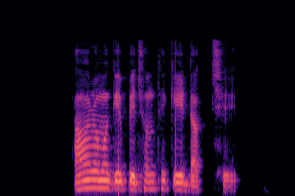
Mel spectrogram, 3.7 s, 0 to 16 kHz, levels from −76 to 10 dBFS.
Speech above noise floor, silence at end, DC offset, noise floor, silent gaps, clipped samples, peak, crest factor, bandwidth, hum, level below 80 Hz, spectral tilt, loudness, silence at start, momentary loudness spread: over 73 dB; 0.75 s; under 0.1%; under -90 dBFS; none; under 0.1%; -4 dBFS; 16 dB; 7.6 kHz; none; -54 dBFS; -6.5 dB/octave; -18 LUFS; 0.95 s; 12 LU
